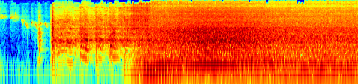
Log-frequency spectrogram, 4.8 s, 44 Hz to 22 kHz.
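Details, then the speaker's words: 1989 Volvo 740 GL saloon that sat in a field for at least 3 years, run without coolant; the starter cranks about a second, then it catches at once and settles into a smooth, even idle: normal start and idle. "and it started straight up like it's in use every day so um good news terrible for Content absolutely terrible for Content"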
